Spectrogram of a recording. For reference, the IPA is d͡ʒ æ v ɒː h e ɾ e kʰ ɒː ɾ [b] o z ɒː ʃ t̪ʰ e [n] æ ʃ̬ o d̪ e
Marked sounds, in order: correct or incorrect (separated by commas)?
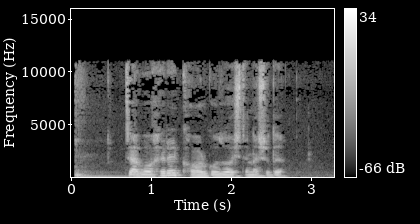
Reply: incorrect, correct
